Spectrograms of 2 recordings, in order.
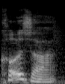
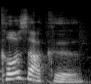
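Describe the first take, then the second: First: The name ends on the k sound. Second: The name ends with an added u vowel. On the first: The speaker calls it right. "the U is silent" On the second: The speaker calls it wrong. "Always said Kozaku"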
